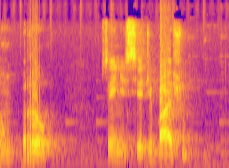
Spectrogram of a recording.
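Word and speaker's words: ρ: A letra Rho tem o som de R entre duas vogais, como em falará. Você percebeu que eu dei uma ênfase em Rá, e é exatamente essa ideia do Rho, ok? Não é como em carro, mas como em, nem como em rato, mas como em falará, ok?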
